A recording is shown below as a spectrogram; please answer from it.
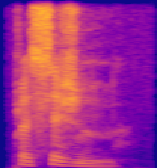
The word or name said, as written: precision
